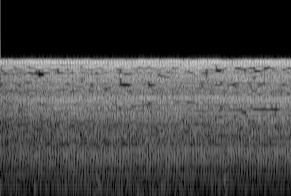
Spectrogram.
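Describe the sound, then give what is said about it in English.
An air compressor runs while inflating a car tire, giving a loud, rough mechanical drone that holds steady throughout, with no talk. “I was having too much fun with my air compressor here because my tire light is on again.”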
